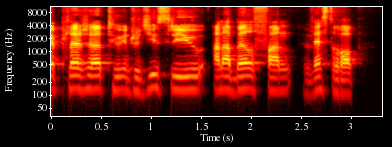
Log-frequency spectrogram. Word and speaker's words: Annabel van Westerop: to introduce to you annabelle fan westerop that's correct was it close enough that sounds pretty good absolutely thank you i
